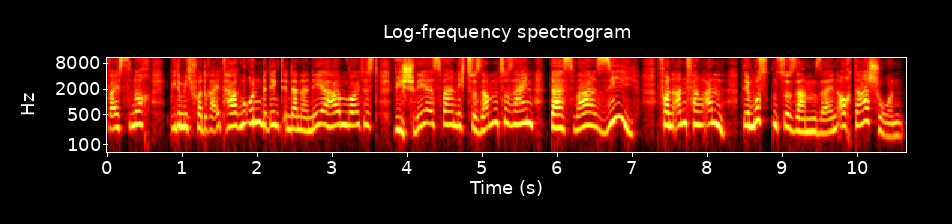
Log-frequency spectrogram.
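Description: Audiobook casting: woman doing an impassioned young man, pitched high and pushing loud, dry close read. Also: expressive, moderate pace, few pauses, dry recording. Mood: heated pleading. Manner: loud, heated, raised voice. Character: young man, hot-headed and pleading.

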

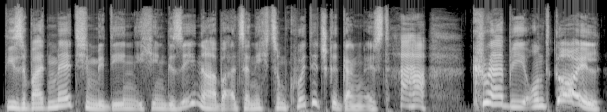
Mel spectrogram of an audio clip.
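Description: An eager, excitable teenage boy in an audiobook, as a male reader puts him on. His voice climbs and swings as he argues. The sound is close and dry. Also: a little high, quick pace, no echo, voice pushed up. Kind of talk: audiobook character voice.

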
